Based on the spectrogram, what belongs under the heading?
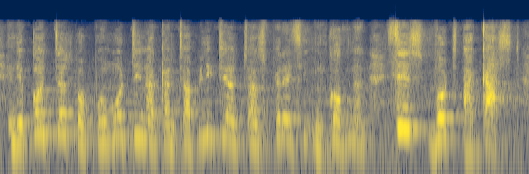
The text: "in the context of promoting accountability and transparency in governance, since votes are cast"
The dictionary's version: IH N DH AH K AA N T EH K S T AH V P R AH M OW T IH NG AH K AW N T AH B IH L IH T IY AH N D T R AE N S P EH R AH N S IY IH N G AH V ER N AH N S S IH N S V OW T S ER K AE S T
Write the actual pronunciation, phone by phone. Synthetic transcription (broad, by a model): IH N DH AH K AA N T EH K S T AH V P R AH M OW T IH NG AH K AW N T AH B IH L IH T IY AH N T R AE N S P EH R AH N S IY IH N G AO V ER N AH N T S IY N S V OW T AA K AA S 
